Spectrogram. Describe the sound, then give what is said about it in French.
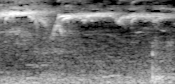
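Shrill, high-pitched cries of a flock of birds flying very high in the sky on a midsummer day under a clear blue sky ring out in a rapid series of thin screeching calls, fairly faint overall, with no one talking. “Un jour de plein été, où je m'étais baladé sous un beau ciel bleu, j'entendis des cris stridents, typiques de la saison.”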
